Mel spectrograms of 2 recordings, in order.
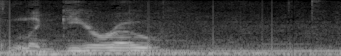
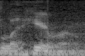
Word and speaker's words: ligero: that you find something that is a double la hero and it looks like it's ligero but it's pronounced la hero a very good strong hopefully you'll be able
